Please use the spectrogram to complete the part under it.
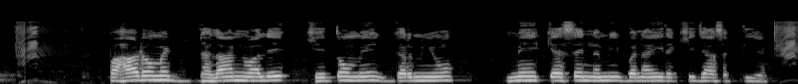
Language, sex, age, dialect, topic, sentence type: Hindi, male, 18-24, Garhwali, agriculture, question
